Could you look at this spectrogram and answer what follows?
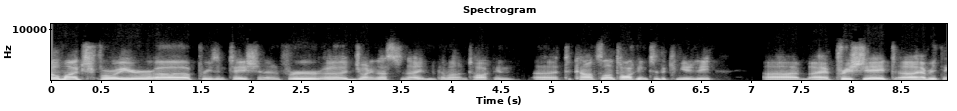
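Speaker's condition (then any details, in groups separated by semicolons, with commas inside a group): No condition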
